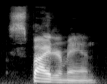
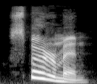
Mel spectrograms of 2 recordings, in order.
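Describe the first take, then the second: First: The first syllable has an 'eye' vowel. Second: The first syllable has an 'oo' vowel. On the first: The speaker calls it right. "say it correctly" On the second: The speaker calls it wrong. "I'm sorry. Let me just say it correctly"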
